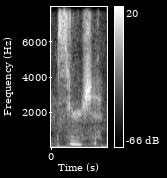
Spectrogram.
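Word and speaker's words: Saoirse: have sersa Ronin and I know I know that's actually how you say her name sersa because I've seen it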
